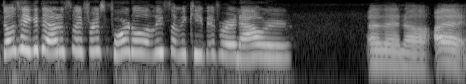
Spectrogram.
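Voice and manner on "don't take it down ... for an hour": pleading. Retold or imitated. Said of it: "I was like".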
